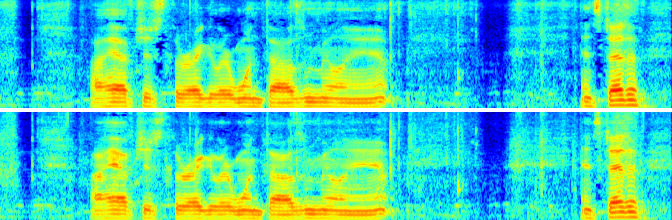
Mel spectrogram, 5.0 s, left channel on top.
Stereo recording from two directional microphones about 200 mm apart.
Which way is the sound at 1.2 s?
20° left (ahead or behind).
